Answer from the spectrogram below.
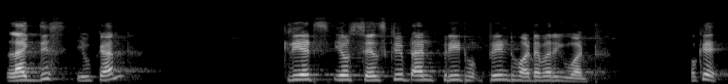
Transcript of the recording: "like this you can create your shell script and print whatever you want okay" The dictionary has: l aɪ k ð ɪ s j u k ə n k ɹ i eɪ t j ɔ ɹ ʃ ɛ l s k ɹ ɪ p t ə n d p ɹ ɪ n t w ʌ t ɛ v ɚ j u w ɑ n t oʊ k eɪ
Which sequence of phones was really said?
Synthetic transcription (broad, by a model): l aɪ k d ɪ s j u k ə n k ɹ i eɪ t j ɔ ɹ s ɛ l s k ɹ ɪ p t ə n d p ɹ ɪ n t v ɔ t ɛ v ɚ j u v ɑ n t oʊ k eɪ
